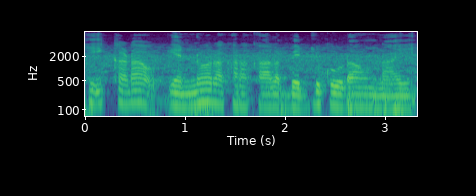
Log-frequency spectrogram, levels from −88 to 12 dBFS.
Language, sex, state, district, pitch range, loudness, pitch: Telugu, male, Telangana, Hyderabad, 120-135 Hz, -17 LUFS, 125 Hz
